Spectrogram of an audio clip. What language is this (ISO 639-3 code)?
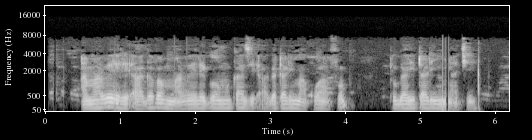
lug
